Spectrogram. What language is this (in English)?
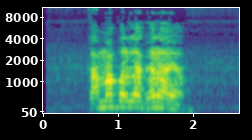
Sansi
